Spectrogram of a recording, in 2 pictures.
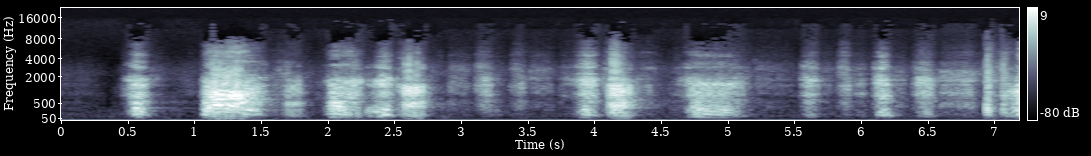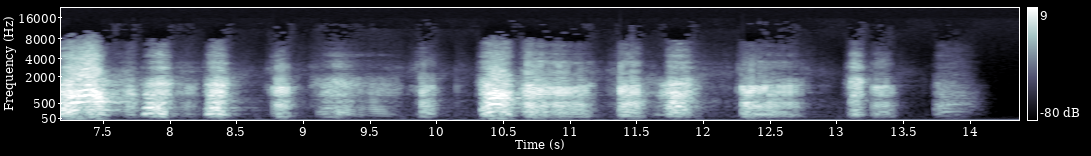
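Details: Long sequence of gorilla grumbling out of frustration, dense clusters of gruff grunts rising and falling in loudness, short clipped huffs between heavier roaring bursts, no background noise.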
